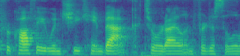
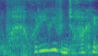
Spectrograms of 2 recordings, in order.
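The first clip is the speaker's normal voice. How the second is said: incredulous; 8 semitones higher, 3 dB quieter than usual. Retold or imitated. Mimicking the family's delusion.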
